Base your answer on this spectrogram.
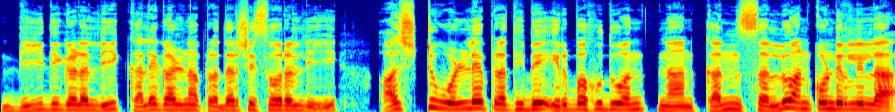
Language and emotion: Kannada, surprised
